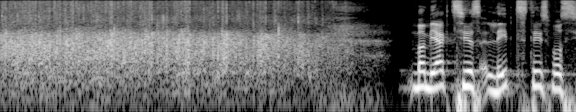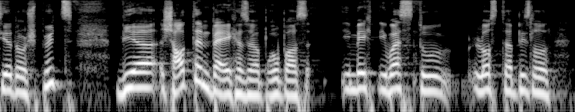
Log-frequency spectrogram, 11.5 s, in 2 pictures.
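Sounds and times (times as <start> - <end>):
audience applause: 0.0 - 3.7
speech: 4.1 - 11.5.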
